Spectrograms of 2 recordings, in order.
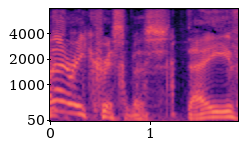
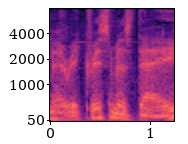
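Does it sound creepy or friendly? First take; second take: friendly; creepy. First: It is said in a friendly way. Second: It is said in a creepy way.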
